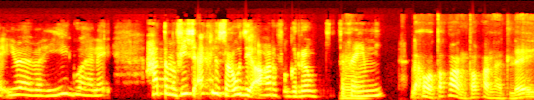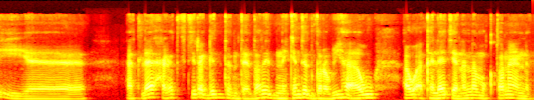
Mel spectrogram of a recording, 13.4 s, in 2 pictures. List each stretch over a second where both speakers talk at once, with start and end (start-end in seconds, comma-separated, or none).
none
